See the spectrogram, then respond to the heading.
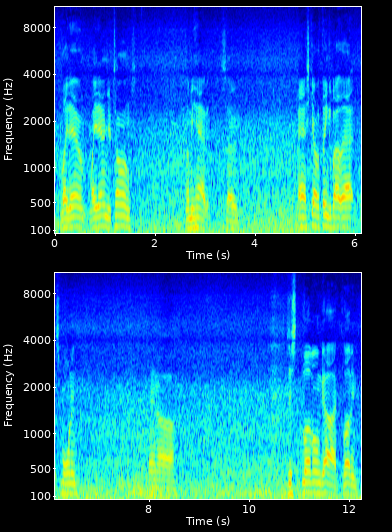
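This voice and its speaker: A man's voice: medium pitch, unhurried, long pauses. A man, talking casually and folksily to his viewers while fishing on a beach, recorded on a body-worn action camera. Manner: folksy, says y'all, talks while fishing. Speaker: fishing vlogger. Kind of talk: casual outdoor vlog. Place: ocean beach under a pier, outdoors. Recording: loud surf and wind noise.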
